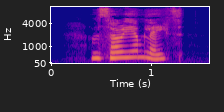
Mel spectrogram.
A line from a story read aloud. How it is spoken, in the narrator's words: Priscilla said, her breath coming in gasps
